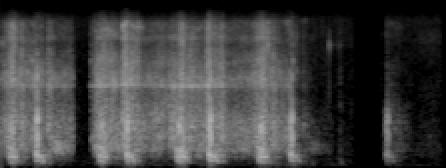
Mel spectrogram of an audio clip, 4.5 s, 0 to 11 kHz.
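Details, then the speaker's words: Physiological splitting of S2 from a teaching playback: regular paired heart sounds about 73 a minute, with S2 split by aortic closure followed by pulmonary closure; a normal finding. "Ahora vamos a regresar al primer sonido que escuchamos, que está S1 y S2, para ver si logran percibir el desdoblamiento de S2."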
